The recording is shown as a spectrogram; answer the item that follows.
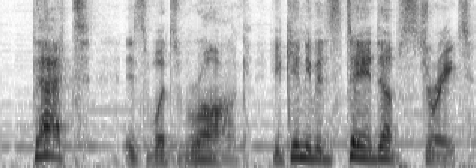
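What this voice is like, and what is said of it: Yelling angrily. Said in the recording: “Don't yell at the poor bird now ... I'm not yelling at the bird, I'm yelling at you”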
